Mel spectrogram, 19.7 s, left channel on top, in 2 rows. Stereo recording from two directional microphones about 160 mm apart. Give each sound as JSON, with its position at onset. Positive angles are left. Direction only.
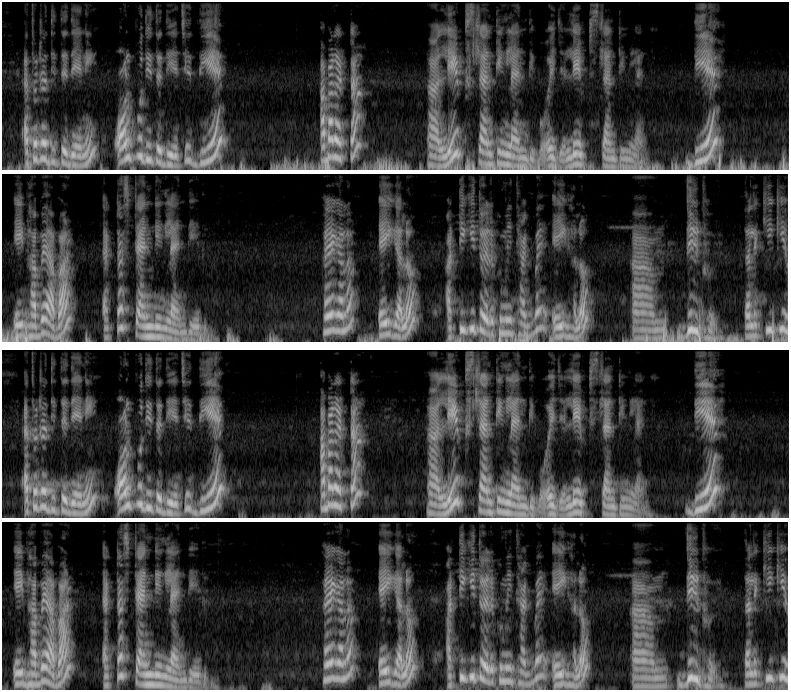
{"t": 0.3, "sound": "speech", "side_deg": -15}
{"t": 3.9, "sound": "speech", "side_deg": -15}
{"t": 10.0, "sound": "speech", "side_deg": -15}
{"t": 13.8, "sound": "speech", "side_deg": -10}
